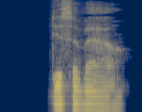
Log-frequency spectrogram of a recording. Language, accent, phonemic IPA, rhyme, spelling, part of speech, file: English, Australia, /dɪsəˈvaʊ/, -aʊ, disavow, verb, En-au-disavow.ogg
- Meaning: 1. To strongly and solemnly refuse to own or acknowledge; to deny responsibility for, approbation of, and the like 2. To deny; to show the contrary of; to deny legitimacy or achievement of any kind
